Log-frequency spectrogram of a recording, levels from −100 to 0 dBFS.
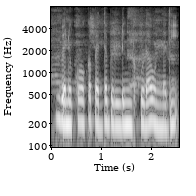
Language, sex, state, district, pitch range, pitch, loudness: Telugu, female, Telangana, Hyderabad, 195-205 Hz, 200 Hz, -15 LUFS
